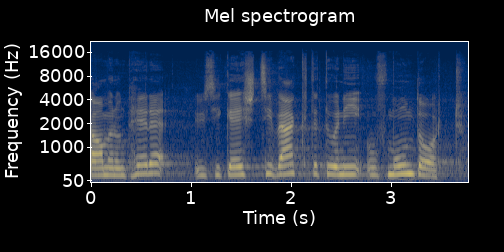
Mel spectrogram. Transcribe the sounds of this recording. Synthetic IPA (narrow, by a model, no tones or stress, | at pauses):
ɑːmənʊndɦɛɾə | ysiɡ̥ɛʃtsiʋækt̪ətuəniʔufmoːndɔɾt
